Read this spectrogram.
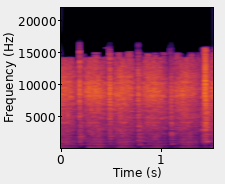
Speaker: rotations it's squeaking which means i don't have enough pressure yet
